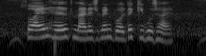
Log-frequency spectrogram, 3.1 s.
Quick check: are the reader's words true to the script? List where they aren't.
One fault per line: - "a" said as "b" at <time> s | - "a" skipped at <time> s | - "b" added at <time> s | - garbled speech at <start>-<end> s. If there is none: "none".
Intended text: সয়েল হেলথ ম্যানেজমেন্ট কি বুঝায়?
- "বলতে" added at 1.7 s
